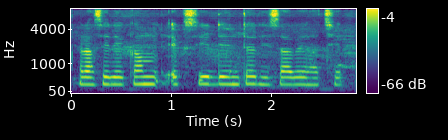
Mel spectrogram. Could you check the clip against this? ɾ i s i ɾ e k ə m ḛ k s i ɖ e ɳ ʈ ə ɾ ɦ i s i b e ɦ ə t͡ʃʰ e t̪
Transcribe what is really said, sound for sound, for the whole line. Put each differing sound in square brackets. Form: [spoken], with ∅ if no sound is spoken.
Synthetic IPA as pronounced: ɾ [a] s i ɾ e k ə m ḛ k s i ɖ e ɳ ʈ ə ɾ ɦ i s [a] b e ɦ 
